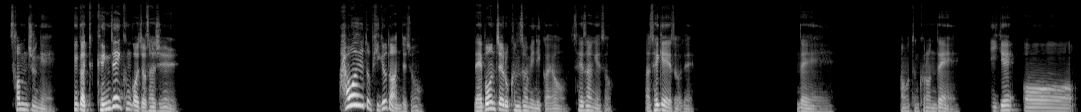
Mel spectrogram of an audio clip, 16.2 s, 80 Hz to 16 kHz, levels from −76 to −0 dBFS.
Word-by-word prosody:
섬 180 -1 0
중에. 105 - -6 0.2
그니까 180 - +6
드 165 +1 -11
굉장히 210 +11 +5
큰 190 - -5
거죠 140 -6 +2
사실. 120 -7 -4 2.4
하와이도 300 +3 +7
비교도 190 +7 0
안 100 - 0
되죠. 105 +2 -10 0.7
4 125 0 +2
번째로 180 -5 +5
큰 140 -1 -3
섬이니까요 100 -7 -5
세상에서 110 - -4 0.4
아 - - -6
세계에서 135 - +1
네. 95 -2 -12 1.5
네. 95 -4 -7 0.9
아무튼 110 0 -11
그런데 110 -4 -6 0.4
이게 150 +5 -3
어 120 -3 -3
120 Hz, 200 characters per minute, -20 LUFS, 105-155 Hz, 2.4 s, 하와이도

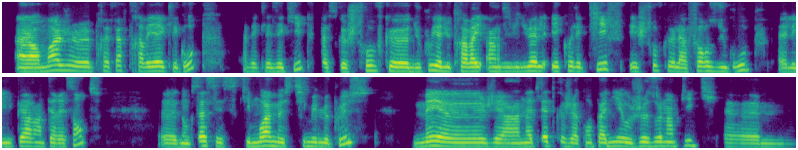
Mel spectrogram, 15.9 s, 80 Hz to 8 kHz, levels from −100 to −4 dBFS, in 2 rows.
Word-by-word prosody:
Alors, 160 0 +7
moi, 205 +5 +5
je 185 -4 +1
préfère 185 +4 -5
travailler 175 -1 +1
avec 185 -1 +3
les 165 - -3
groupes, - - -4 0.4
avec 165 -1 -9
les 165 0 -4
équipes 175 - -4
parce 170 - -5
que 160 - -1
je - - -8
trouve 200 -1 -2
que, 170 -2 +5
du 160 -1 -4
coup, 210 - -7
il - - +7
y - - +8
a - - +6
du 170 - 0
travail 175 0 +5
individuel 170 +1 +1
et 180 - +3
collectif 195 +8 -3
et 165 - -3
je - - -7
trouve 205 - -6
que 190 - -6
la 160 -4 0
force 185 +2 -1
du 165 - -1
groupe, 210 +8 -4 0.2
elle 155 - -5
est 155 - -1
hyper 170 +2 0
intéressante. 165 - -4 0.6
Heu 145 -1 -1
donc 145 0 -2
ça, 190 - +5
c'est 170 -4 -5
ce - - -17
qui, - - -4
moi, 185 +3 +6
me 170 -3 +1
stimule 170 +1 -4
le 155 -1 0
plus. 320 - -3 0.4
Mais 180 +4 +5 0.4
heu, 155 - -1
j'ai 160 0 -1
un 150 +1 -1
athlète 185 +4 +1
que 175 - -6
j'ai 155 -1 -3
accompagné 160 +3 -1
aux 165 - +3
Jeux 170 +2 -1
Olympiques, 180 +3 -4
hem, 145 -2 -6
170 Hz, 230 wpm, -22 LUFS, 160-185 Hz, 0.6 s, y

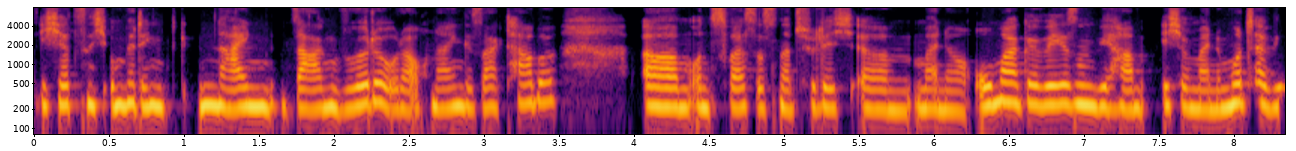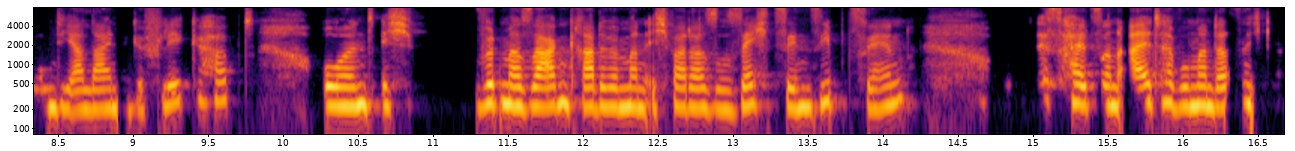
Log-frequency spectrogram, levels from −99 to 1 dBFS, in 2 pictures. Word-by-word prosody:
ich 230 -1 -4
jetzt 235 +1 -2
nicht 225 -2 -2
unbedingt 230 -1 +1
„nein“ 220 -1 +3
sagen 210 0 -1
würde 240 +4 +1
oder 205 -2 -4
auch - - -15
„nein“ 220 0 -1
gesagt 215 +2 -7
habe. 260 +2 -3 0.6
Ähm, 220 -1 +3
und 215 -1 -2
zwar 215 - 0
ist 215 - -3
es 210 - -2
natürlich, 215 0 -5
ähm, 200 -1 -4
meine 195 -3 -4
Oma 255 +3 +3
gewesen. 235 -1 +2
Wir 220 -1 -2
haben 205 0 -2
ich 230 0 -3
und 210 - -1
meine 200 0 -2
Mutter, 245 +1 +2
wir 220 - -3
haben 215 +1 -1
die 210 -2 -4
alleine 205 +1 -1
gepflegt 240 +5 -5
gehabt. 265 0 -7 0.4
Und 230 0 +5
ich 235 +1 -3 0.3
würde 245 +2 +3
mal 225 -1 +6
sagen, 225 +3 +5
gerade 225 -1 +2
wenn 220 0 +1
man 215 -1 +1
ich - - -3
war 220 - +1
da 215 0 0
so 205 -1 -4
16, 225 +1 0
17, 245 0 -4 0.9
ist - - +3
halt 240 -2 +3
so 235 - 0
'n 230 - +3
Alter, 250 0 +1
wo 225 - +1
man 230 0 +5
das 220 - +2
nicht. 245 - -3
225 Hz, 205 wpm, -20 LUFS, 210-235 Hz, 0.9 s, mal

